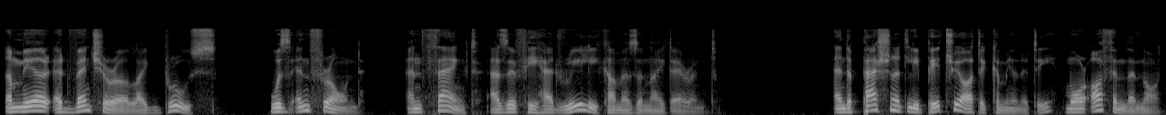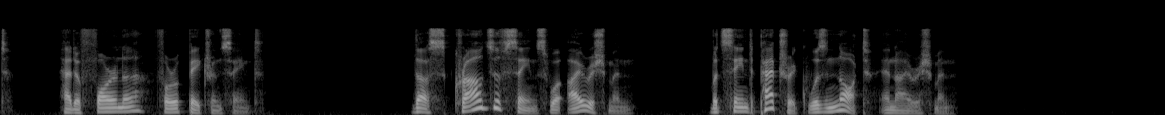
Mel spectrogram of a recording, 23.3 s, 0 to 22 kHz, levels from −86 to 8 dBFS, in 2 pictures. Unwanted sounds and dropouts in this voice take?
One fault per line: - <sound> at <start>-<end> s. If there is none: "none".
none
